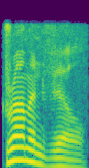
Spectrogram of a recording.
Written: Drummondville

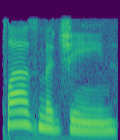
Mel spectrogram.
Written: plasmagene

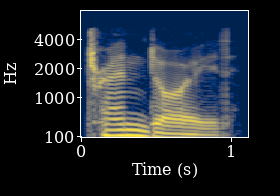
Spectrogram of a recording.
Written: trendoid

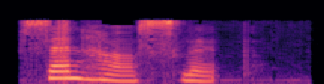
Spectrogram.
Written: Senhouse slip

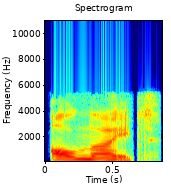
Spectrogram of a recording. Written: all-night

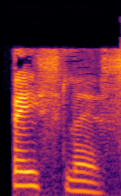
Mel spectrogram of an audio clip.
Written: facelessly

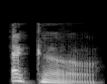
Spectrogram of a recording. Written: echoless

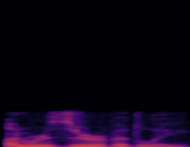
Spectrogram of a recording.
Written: unreservedly

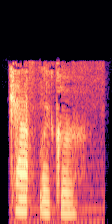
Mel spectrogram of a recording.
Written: cat licker

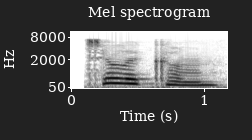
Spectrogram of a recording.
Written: tillicum

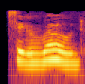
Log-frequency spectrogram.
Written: cigarrode

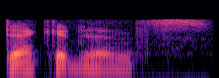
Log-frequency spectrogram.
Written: decadence

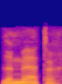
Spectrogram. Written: Lemaitre

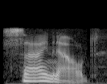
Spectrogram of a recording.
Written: sign-out

